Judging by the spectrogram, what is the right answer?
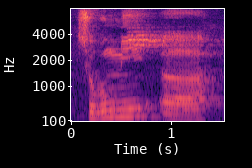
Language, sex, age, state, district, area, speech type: Bodo, male, 30-45, Assam, Chirang, rural, spontaneous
